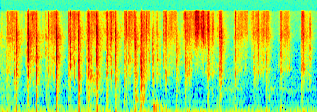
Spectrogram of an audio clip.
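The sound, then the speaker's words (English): Crystal and gemstone oracle cards are shuffled and handled, giving many quick, crisp riffling flicks and soft papery slaps in an irregular rhythm, faint and with no talk. “Let's get into the crystal slash gemstone cards.”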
